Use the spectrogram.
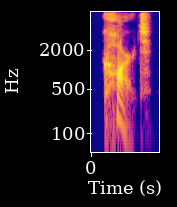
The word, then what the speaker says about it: cart: Word 1, cart.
